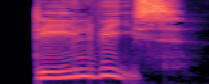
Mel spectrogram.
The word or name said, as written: Delvist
